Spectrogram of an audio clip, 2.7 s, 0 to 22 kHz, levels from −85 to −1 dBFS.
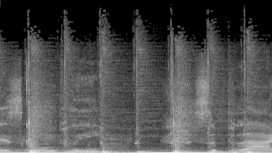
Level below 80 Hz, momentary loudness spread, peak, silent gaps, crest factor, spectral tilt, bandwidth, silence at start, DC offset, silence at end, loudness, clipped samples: -20 dBFS; 5 LU; 0 dBFS; none; 14 dB; -5.5 dB/octave; 18 kHz; 0 s; under 0.1%; 0 s; -16 LUFS; under 0.1%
